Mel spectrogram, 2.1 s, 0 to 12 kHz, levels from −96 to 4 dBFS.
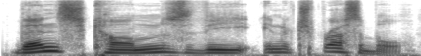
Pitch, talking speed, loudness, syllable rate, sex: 135 Hz, 115 wpm, -19 LUFS, 5.1 syllables/s, male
